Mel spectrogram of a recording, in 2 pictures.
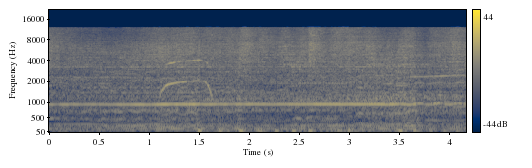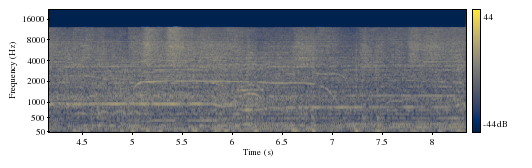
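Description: Live pop band music in an arena, with one long steady high note held for about six seconds over the band and the crowd yelling.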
